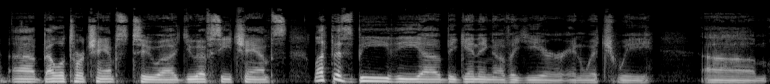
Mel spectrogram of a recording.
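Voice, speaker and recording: A man's voice: lowish voice, a little mellow, no room sound, clean studio sound. A young man with a sick, congested voice, co-hosting a casual podcast, rambling and swearing often. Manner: rambling, profane, laughs often. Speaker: podcast co-host.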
